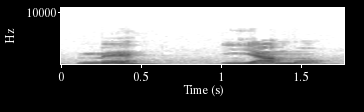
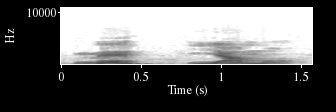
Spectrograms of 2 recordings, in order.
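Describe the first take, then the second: The two takes are said the same way.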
